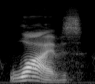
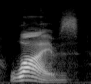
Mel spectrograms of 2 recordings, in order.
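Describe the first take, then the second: No difference in how they are said.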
